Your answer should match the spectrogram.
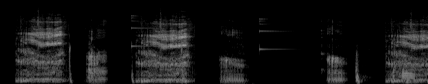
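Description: Pigs in the video game Minecraft give several short, close grunts in separate bursts with brief pauses between them, plus a faint high tone near the middle, and nobody talks over them.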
